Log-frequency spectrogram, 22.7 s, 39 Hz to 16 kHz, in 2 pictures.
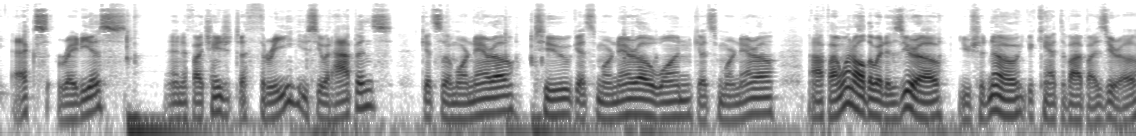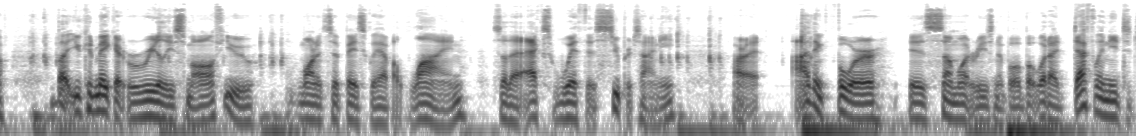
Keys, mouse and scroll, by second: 1.4 3, 3.5 typing, 5.2-6.9 typing, 8.9-9.4 typing, 11.6-14.8 typing, 17.9 BackSpace, 18.1 BackSpace.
